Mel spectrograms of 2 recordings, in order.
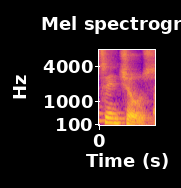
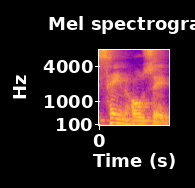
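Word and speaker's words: San Jose: in uh it's not Saint Joe's here in America yeah when you pronounce the letter J it is pronounced as H it's not Saint Joe's it's Saint Jose right oh I'm so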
